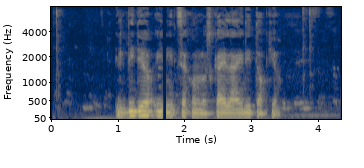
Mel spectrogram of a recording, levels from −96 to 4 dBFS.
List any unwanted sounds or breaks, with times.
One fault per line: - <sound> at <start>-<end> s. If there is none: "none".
- dropout at 1.7-1.7 s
